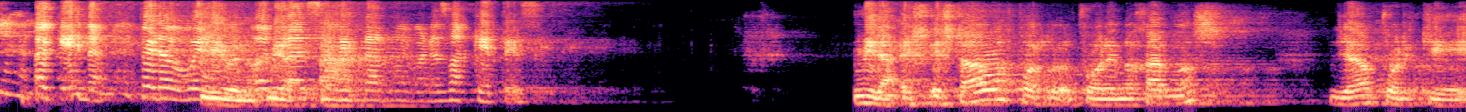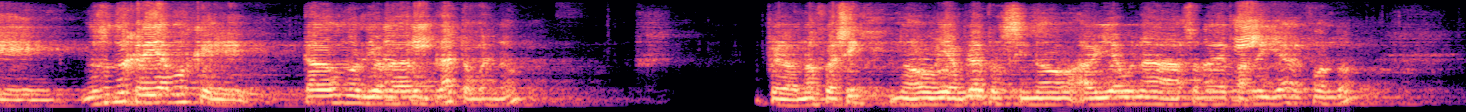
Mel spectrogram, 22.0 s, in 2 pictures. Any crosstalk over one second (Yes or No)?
Yes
